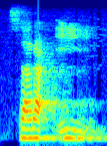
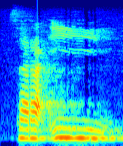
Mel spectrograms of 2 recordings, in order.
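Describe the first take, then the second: The two takes are said the same way.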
